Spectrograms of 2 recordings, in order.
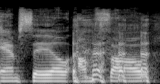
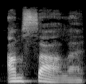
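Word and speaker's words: Amsale: what is that okay okay okay I apologize am sale her name is actually actually pronounced I'm Sala she is from was from was from Ethiopia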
